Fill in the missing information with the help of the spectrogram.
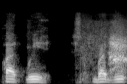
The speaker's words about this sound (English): Jeepers, creeper. Your dog's about ready to kill each other.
